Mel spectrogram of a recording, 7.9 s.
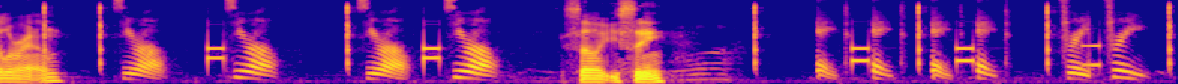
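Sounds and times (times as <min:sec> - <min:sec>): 
speech: 0:00.0 - 0:04.6, 0:05.5 - 0:07.8
phone keypad touch tones: 0:05.7 - 0:07.8.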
